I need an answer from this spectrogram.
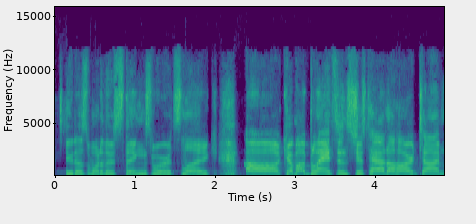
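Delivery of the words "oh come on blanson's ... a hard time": mock pleading. Mimicking manipulative pity plea in story.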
